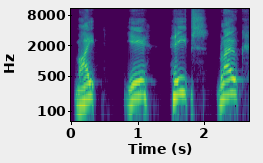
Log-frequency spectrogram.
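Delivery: attempted Australian accent. Shown as a demonstration. Host playfully trying Aussie words for listeners, attempted Australian accent. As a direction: toss out Aussie slang in an amateur Australian accent. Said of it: "That's about as good as you're gonna get from me".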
